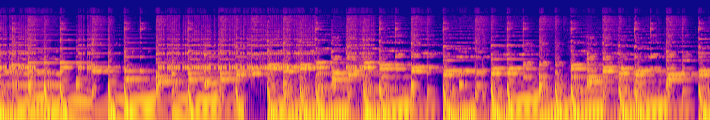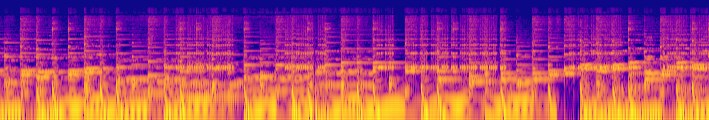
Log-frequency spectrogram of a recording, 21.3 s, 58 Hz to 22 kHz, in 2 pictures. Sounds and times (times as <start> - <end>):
Music: 0.0 - 21.2.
